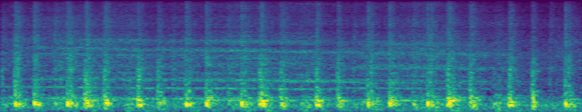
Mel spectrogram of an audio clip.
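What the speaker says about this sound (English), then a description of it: "Another Waratah coming through." Waratah electric passenger train rolling through a station on a service, its wheels giving a steady, loud clickety-clack of repeated beats over a continuous rail rumble, with no voices.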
